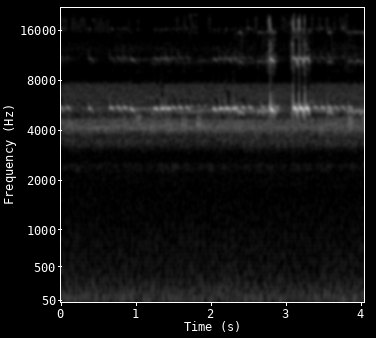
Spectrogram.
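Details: Matsumushi cricket in autumn, high ringing notes rising in loudness, a soft pulsing trill ending in a sharp burst of three bright chirps.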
